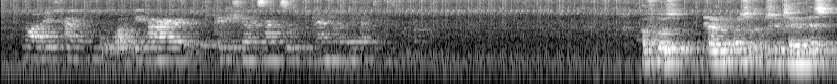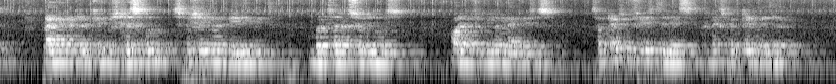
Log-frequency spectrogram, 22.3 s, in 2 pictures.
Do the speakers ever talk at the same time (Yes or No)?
No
